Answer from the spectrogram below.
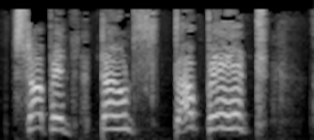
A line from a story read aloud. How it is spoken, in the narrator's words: Sansa screamed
